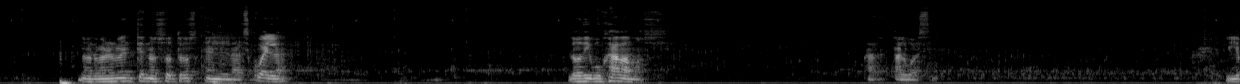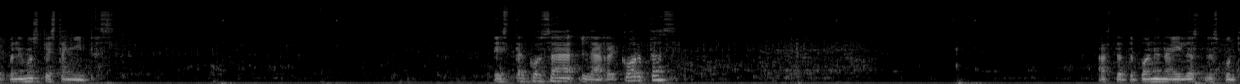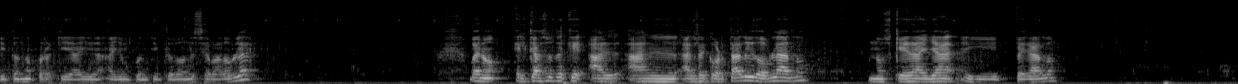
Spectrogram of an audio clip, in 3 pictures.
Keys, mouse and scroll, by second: 1.1-2.0 typing.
